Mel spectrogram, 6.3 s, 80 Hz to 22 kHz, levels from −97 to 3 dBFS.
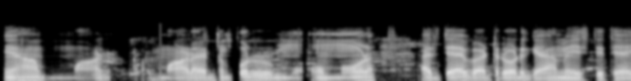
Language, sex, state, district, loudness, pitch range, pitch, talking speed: Hindi, male, Bihar, Gaya, -16 LUFS, 100-110 Hz, 105 Hz, 85 wpm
